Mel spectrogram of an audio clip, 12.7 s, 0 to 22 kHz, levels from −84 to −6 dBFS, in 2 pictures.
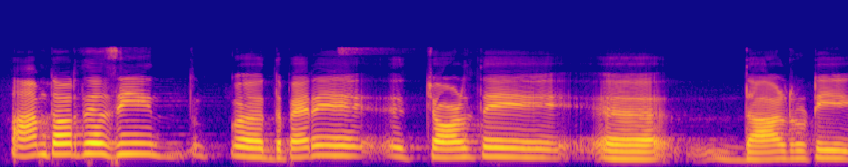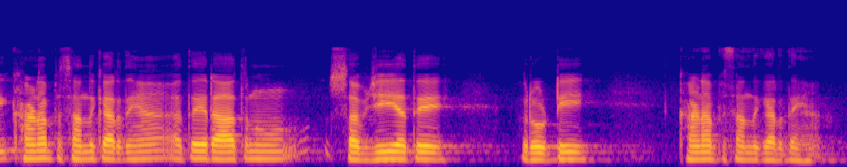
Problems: none marked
